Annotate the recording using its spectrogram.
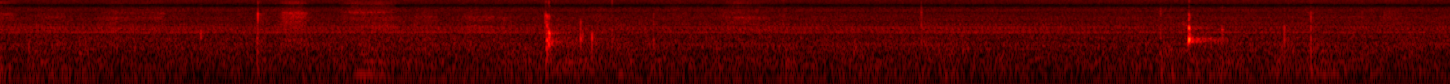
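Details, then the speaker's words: Someone with hiccups: two faint, sharp hiccup clicks about three seconds apart in a quiet room. "See? These hiccups are no fun."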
